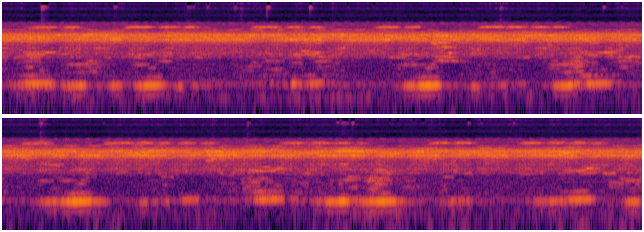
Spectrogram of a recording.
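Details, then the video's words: Midnight insect chorus, a steady high ringing drone with no pauses, accompanied by repeated deep, brief croaking notes at irregular intervals and scattered thin chirps riding on top. "Sound Of Insect At Midnight"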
